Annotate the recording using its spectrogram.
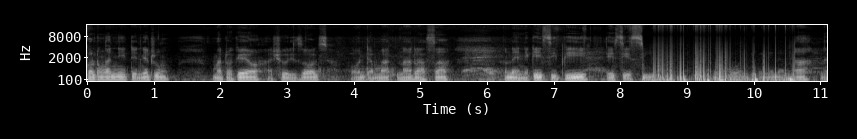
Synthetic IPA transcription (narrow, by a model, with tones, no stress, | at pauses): kɔ˨ltɔ˦ŋa˦ni˦te˨ne˦ɾu˦mː | a˨tɔ˨kɛ˦ɔ˦a̰˨ʃo˦ɾi˨zɔ˦ls | ɔ˦nta˨ma˦tnaɾa˨sa˦ | a˦na˨ɛ˨ne˨ke˦i˦si˨pi˨ke˦sie˨si˦ | n˦a˦o˦ɛ˨ŋɡe˨kɛ˨ŋɛ˦na˨na˦na˨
